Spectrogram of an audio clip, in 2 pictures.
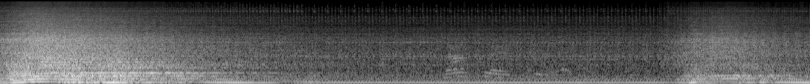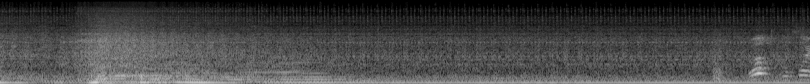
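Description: A car engine with its turbo muffler deleted revs, opening with a loud burst and then idling, followed by two more sharp rev blips with a faint turbo whoosh, close by, with voices talking between them.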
